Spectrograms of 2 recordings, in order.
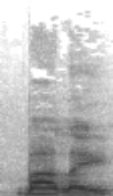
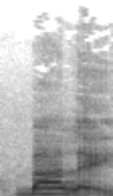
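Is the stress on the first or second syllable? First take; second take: first; first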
